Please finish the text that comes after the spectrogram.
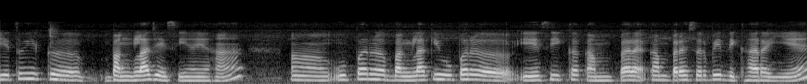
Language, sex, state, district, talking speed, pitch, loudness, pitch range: Hindi, female, Chandigarh, Chandigarh, 150 wpm, 200 Hz, -16 LUFS, 190-220 Hz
